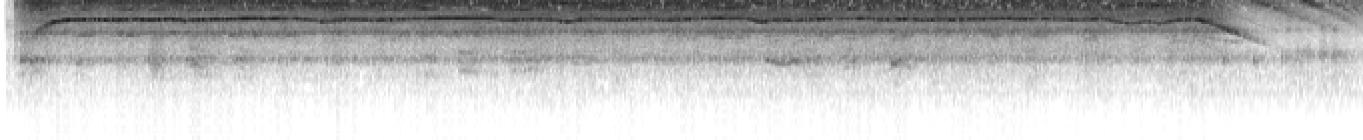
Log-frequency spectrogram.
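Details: Steady, high-pitched whine of a dental drill running for about twelve seconds, then winding down.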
